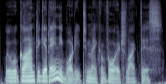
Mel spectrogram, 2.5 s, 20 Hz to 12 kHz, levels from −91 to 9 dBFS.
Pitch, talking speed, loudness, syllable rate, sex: 105 Hz, 290 wpm, -17 LUFS, 7.3 syllables/s, male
